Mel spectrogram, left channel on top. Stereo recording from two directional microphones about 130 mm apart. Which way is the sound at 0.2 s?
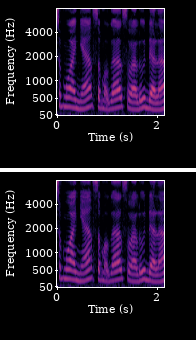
10° left (ahead or behind).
